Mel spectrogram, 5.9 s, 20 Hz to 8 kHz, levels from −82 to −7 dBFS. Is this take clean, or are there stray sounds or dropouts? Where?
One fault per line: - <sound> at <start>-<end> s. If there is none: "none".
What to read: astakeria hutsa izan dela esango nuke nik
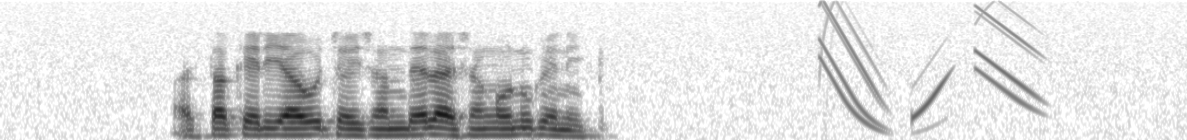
- chirp at 4.1-5.3 s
